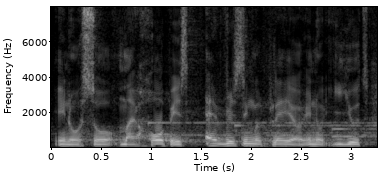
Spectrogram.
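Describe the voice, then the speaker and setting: Low-voiced man in his 20s, from Guinea, casual interview talk over a music bed. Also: a little fast. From Guinea, West Africa. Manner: relaxed, conversational, many "like, you know" fillers. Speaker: interviewee, former academy footballer.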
